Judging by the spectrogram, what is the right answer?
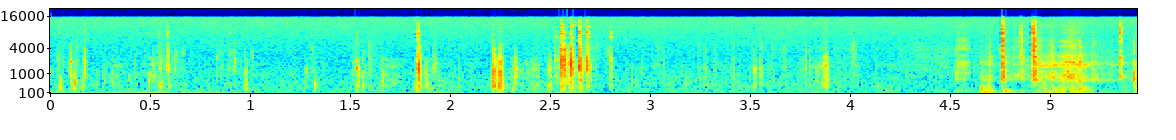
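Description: Scattered small clicks, taps and scrapes of hands and tools working under a scooter's engine while its spark plug is taken out, busiest about two and a half seconds in and again near the end.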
